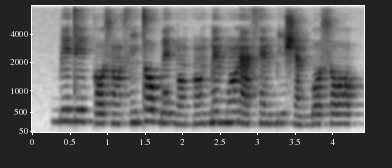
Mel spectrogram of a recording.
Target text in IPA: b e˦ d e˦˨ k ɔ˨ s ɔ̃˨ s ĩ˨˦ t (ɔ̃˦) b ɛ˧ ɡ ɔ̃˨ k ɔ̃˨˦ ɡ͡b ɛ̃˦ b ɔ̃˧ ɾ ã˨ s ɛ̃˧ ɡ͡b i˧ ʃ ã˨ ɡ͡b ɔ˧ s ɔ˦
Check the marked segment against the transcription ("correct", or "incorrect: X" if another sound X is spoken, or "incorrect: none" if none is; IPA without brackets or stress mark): incorrect: ɔ˦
